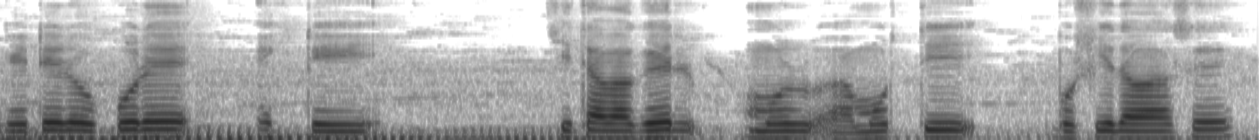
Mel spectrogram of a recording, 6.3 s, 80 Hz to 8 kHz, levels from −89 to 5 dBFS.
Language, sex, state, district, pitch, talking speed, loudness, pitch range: Bengali, male, West Bengal, Cooch Behar, 145 Hz, 85 wpm, -18 LUFS, 140-150 Hz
